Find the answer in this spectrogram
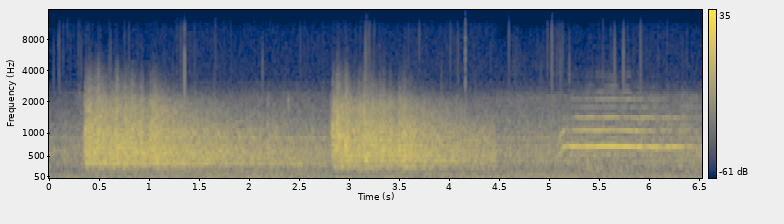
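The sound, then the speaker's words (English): Two loud rifle volleys from a 21-gun salute at Arlington National Cemetery on a cold, rainy day, a few seconds apart, each cracking sharply and rumbling away slowly, followed by a steady, sustained horn-like tone of taps that starts near the end. “He was to play taps after a 21-gun salute.”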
